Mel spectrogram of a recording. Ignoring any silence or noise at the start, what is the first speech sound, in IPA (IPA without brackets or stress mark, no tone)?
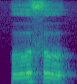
ʊː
